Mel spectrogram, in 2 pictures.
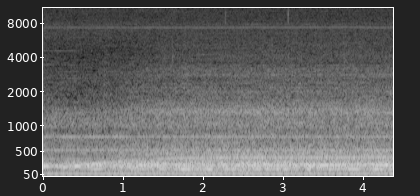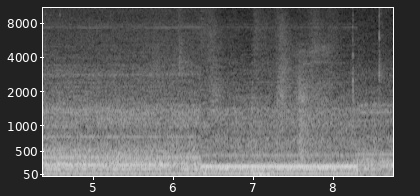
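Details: Salter EK5872 (LIDL EK5872LDL) dual-compartment air fryer, suspected thermal fuse failure that stopped one side heating: steady low fan hum and whir, no rattle or scrape, short level tone near end; normal operation.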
